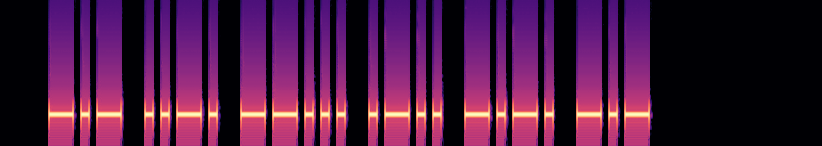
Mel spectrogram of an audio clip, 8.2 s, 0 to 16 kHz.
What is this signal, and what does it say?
Morse code, heard as a keyed tone, about 15 wpm, 700 Hz. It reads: KF7LCK
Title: USA Call Signs - 6 Characters - Repeated 3x - 15wpm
